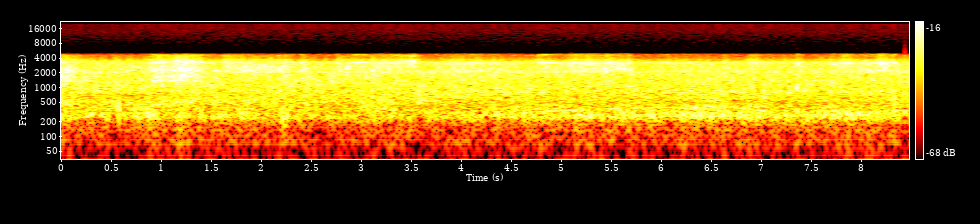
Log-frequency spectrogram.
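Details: Continuous broadband rushing noise like running water or passing traffic, with no barking or other animal call heard.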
